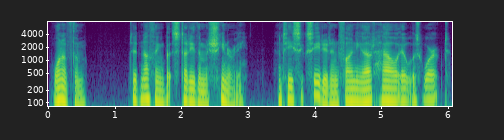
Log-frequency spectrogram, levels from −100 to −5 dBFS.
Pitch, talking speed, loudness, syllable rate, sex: 105 Hz, 190 wpm, -20 LUFS, 5.9 syllables/s, male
